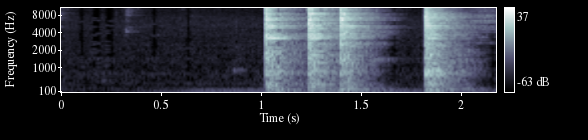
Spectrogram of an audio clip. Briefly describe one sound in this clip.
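A utensil clinks and scrapes against a metal pot.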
